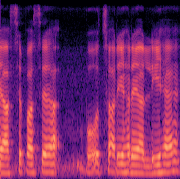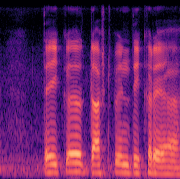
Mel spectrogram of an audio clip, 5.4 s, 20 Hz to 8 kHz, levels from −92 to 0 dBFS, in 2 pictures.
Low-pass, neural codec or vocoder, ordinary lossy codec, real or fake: 7.2 kHz; none; none; real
